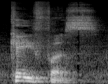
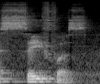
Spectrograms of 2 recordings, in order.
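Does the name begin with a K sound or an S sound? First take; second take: K sound; S sound. First: The name begins with a K sound. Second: The name begins with an S sound. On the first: The speaker calls it right. "a pronúncia em hebraico é Keifas" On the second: The speaker calls it wrong. "A pronúncia não é Ceifas"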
